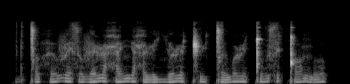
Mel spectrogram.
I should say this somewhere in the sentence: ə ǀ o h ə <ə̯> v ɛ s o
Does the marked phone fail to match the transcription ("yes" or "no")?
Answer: yes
